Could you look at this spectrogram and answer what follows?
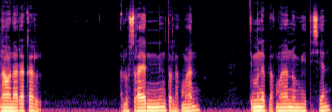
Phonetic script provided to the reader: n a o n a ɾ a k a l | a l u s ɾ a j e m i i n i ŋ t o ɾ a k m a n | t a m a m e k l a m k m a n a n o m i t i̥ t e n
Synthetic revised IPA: n a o n a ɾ a k a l | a l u s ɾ a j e n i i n i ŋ t o l a k m a n | t i m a n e p l a k m a n a n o m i t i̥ s e n

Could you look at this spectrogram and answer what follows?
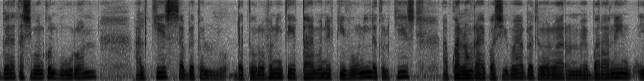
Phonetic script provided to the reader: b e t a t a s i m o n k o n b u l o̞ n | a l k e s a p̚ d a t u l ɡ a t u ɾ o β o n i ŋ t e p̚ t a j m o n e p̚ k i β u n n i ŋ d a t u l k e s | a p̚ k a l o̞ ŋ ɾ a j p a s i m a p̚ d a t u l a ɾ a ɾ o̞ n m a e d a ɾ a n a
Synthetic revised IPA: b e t a t a s i m o n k o n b u ɾ o̞ n | a l k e s a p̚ d a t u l d a t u ɾ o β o n i ŋ t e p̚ t a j m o n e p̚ k i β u ŋ n i ŋ d a t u l k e s | a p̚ k a l o̞ ŋ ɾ a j p a s i m a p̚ d a t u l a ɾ a ɾ o̞ n m a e b a ɾ a n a

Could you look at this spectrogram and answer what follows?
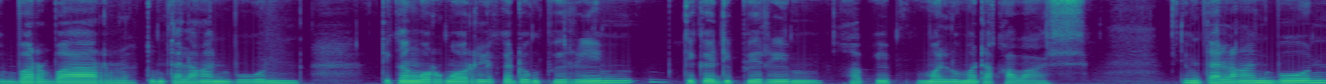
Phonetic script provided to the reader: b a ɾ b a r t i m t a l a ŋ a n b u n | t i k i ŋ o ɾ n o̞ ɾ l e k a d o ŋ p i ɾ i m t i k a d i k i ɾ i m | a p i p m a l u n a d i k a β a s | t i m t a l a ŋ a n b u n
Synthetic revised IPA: b a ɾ b a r t i m t a l a ŋ a n b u n | t i k a ŋ o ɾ ŋ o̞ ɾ l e k a d o ŋ p i ɾ i m t i k a d i p i ɾ i m | a p i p m a l u m a d a k a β a s | t i m t a l a ŋ a n b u n

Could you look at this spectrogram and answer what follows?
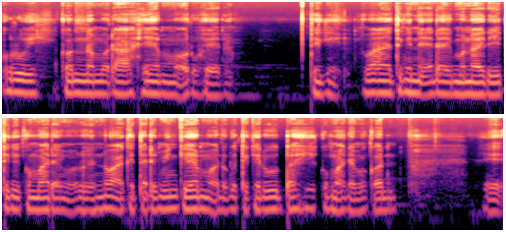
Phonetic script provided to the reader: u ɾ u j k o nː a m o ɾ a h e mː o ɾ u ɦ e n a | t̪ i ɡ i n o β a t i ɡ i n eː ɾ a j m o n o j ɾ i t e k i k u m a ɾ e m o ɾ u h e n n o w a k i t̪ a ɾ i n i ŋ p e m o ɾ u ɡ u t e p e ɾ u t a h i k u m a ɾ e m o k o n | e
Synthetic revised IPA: u ɾ u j k o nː a m o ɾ a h e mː o ɾ u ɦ e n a | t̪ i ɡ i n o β a t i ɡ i n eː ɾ a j m o n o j ɾ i t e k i k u m a ɾ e m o ɾ u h e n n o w a k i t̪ a ɾ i m i ŋ k e m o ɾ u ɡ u t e k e ɾ u t a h i k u m a ɾ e m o k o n | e

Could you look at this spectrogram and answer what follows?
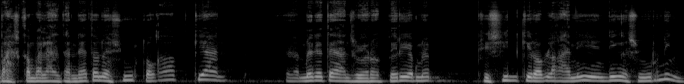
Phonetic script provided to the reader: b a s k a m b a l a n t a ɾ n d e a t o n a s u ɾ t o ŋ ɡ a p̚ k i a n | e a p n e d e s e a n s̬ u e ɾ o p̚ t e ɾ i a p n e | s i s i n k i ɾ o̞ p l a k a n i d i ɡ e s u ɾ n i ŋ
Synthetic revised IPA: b a s k a m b a l a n t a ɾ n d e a t o n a s u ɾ t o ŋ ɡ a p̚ k i a n | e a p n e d e t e a n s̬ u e ɾ o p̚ t e ɾ i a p n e | s i s i n k i ɾ o̞ p l a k a n i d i ŋ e s u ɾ n i ŋ

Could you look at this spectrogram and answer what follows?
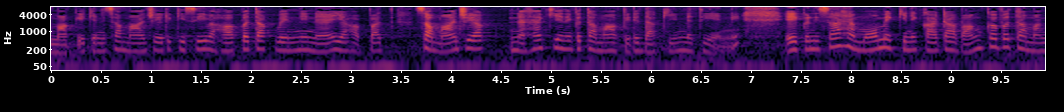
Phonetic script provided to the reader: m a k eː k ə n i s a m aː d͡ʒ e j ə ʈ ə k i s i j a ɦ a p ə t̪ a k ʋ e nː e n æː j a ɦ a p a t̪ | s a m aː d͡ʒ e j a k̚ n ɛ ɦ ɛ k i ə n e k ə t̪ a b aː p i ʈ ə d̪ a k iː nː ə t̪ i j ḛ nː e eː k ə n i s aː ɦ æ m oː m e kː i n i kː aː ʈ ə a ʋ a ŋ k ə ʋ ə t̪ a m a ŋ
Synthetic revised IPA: m a k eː k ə n i s a m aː d͡ʒ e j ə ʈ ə k i s i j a ɦ a p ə t̪ a k ʋ e nː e n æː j a ɦ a p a t̪ | s a m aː d͡ʒ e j a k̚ n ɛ ɦ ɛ k i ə n e k ə t̪ a m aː p i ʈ ə d̪ a k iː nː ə t̪ i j ḛ nː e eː k ə n i s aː ɦ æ m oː m e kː i n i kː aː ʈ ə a ʋ a ŋ k ə ʋ ə t̪ a m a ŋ

